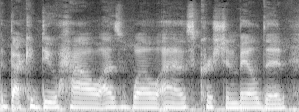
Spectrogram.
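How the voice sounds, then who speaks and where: Heard with audible room echo, a woman speaks at a fairly slow pace in a very deep, low pitch with vocal fry. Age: 20s. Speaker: podcast host. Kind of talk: solo casual monologue. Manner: rambling with fillers and self-corrections.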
